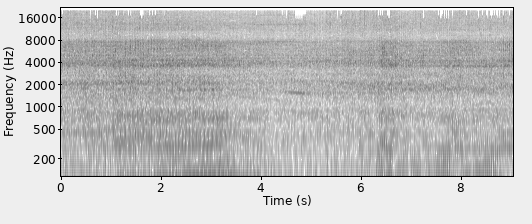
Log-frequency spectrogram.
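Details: Mottu TVS Sport 110 motorcycle idle rising and sagging with an uneven low thumping and a faint rattle; strange engine noise, cause unclear.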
